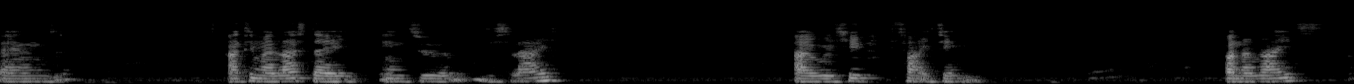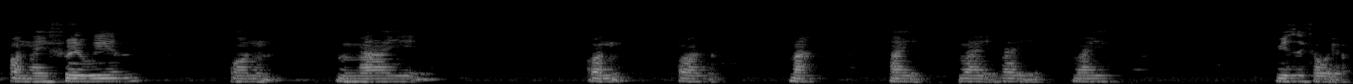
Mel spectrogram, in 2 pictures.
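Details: 25-year-old male Israeli musician who says he has stuttered for almost 21 years; repetitions audible; stuttering.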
